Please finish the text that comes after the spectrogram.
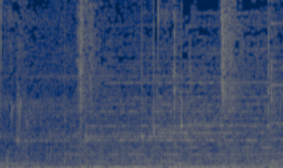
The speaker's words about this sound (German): ich fasse nicht, dass wir endlich in den Minen sind. Die hört jetzt auch schon so leicht tropfen.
